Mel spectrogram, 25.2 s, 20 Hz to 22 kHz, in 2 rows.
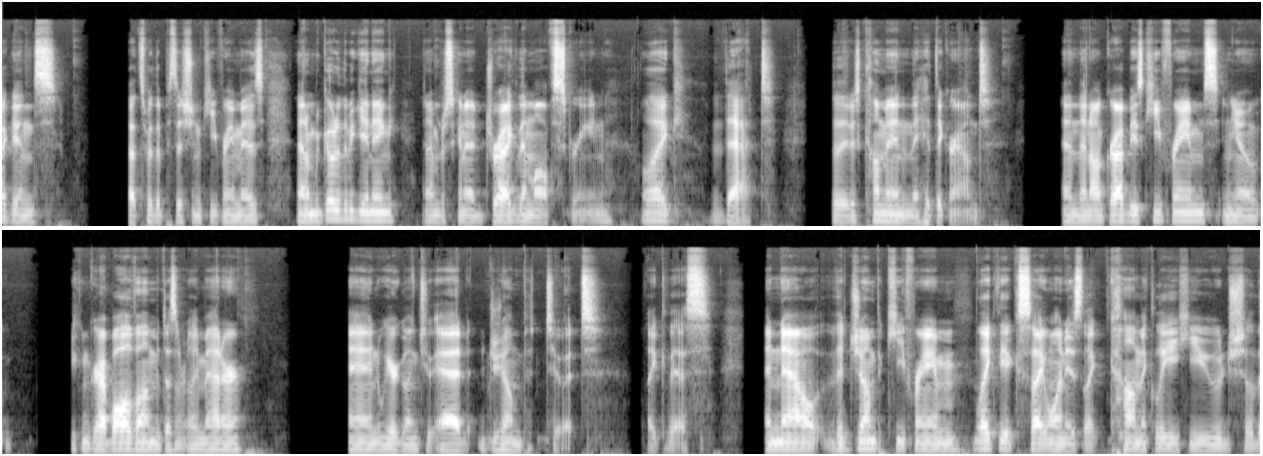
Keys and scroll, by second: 8.2 space, 23.4 space.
